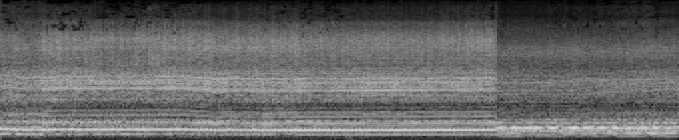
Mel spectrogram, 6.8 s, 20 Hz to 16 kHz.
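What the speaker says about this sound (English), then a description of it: "We're just going to see the wreck happening after he passes it." Several race car engines drone loudly and steadily in NASCAR Racing 2003 at a superspeedway as a wreck unfolds, with a sudden shift in engine tone partway through and no talking.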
